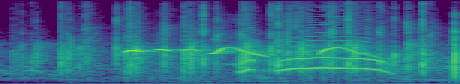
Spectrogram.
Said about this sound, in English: Order! Hey, come on, order. You're right to cheer for scorpions.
